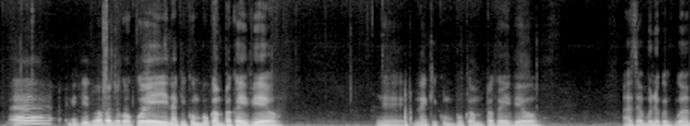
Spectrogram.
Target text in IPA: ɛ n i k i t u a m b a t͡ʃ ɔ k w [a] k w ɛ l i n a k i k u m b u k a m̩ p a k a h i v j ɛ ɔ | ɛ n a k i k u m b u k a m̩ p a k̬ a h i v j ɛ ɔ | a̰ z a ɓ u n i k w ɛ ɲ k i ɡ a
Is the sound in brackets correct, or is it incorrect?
correct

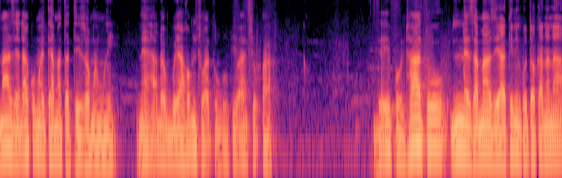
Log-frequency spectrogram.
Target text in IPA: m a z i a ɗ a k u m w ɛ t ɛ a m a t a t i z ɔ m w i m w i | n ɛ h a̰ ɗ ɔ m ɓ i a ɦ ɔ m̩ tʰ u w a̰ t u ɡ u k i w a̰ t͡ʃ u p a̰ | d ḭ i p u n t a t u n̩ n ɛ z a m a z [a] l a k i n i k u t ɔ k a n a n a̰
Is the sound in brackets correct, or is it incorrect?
incorrect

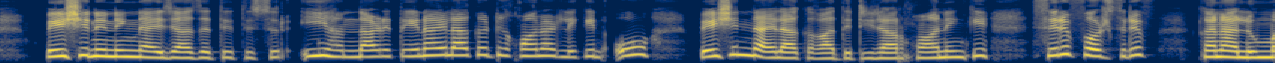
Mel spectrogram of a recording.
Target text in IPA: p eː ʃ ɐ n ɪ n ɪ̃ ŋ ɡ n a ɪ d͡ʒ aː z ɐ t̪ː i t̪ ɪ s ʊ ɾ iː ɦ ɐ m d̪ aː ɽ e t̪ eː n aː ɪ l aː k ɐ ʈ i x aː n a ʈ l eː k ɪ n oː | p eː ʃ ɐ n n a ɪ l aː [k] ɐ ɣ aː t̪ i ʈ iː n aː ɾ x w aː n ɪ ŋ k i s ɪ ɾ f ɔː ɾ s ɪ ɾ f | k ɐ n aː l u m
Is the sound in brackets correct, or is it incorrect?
correct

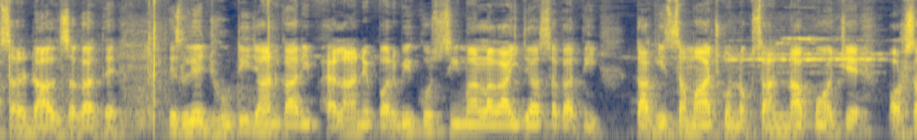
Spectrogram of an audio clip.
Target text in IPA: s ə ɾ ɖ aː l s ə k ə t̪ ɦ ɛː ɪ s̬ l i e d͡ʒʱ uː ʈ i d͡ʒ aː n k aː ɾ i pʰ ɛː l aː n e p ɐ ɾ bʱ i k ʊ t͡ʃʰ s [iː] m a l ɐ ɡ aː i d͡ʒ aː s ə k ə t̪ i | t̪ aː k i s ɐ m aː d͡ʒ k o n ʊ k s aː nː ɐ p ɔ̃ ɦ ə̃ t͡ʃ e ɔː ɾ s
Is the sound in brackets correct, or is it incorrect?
correct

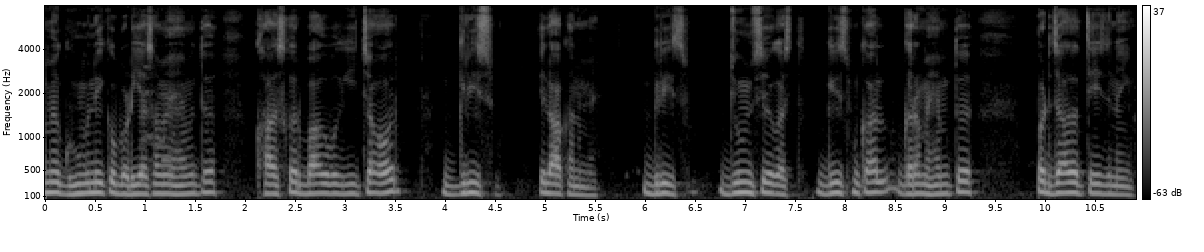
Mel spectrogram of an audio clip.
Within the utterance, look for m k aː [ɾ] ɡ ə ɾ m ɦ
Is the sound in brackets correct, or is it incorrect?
incorrect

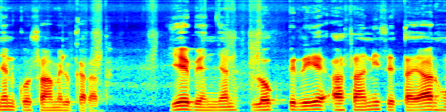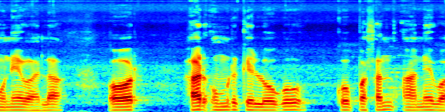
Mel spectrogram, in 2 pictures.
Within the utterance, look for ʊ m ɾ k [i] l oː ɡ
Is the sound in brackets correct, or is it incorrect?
incorrect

